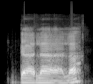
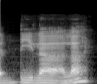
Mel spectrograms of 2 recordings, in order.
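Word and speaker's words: دلالة: Jadi dia bisa dibaca dalalah, bisa dibaca dilalah, bisa dibaca dulalah. Nah, yang pertama ini yang paling masyhur. Ini yang fusha ya.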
